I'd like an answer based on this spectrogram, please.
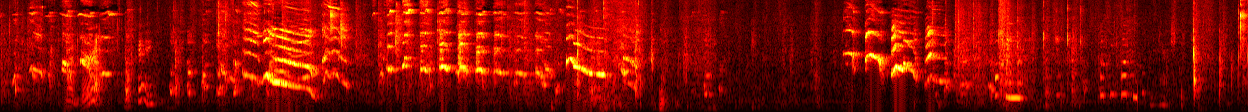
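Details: Indoors, several five-week-old Tamaskan puppies cry out during the Puppy Culture box game: clear, drawn-out whines that slide downward, in bursts separated by short quiet gaps, with occasional human speech.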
